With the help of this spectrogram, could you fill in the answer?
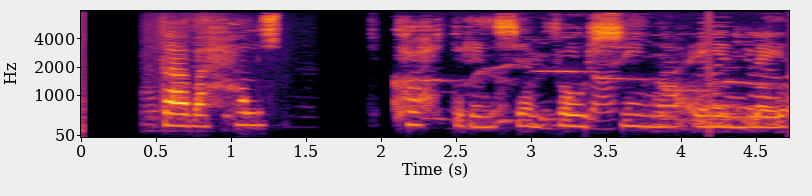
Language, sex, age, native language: Icelandic, female, 13, Icelandic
